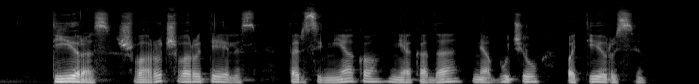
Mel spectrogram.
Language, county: Lithuanian, Panevėžys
